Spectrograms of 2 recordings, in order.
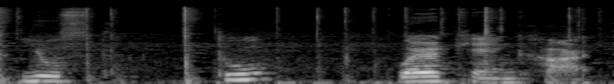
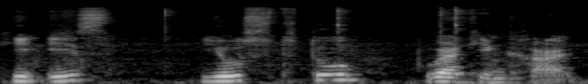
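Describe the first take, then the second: First: Each word set apart, slow and loud; teacher drilling "used to working hard"; slow stressed drill. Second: Said in the usual way. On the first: Shown as a demonstration. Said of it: "slow stressed teaching delivery". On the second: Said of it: "repeats phrase normally".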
